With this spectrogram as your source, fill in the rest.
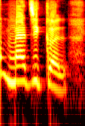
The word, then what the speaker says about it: magical: मैजिकल, क्योंकि यहाँ पर लास्ट में AL भी यूज हुआ है। तो आप इसकी स्पेलिंग याद कर लीजिए, MAGICAL, मैजिकल।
